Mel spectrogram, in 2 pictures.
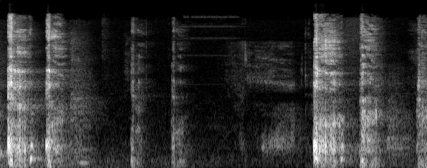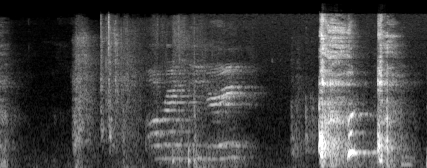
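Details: Adult woman coughing in a courtroom as jurors enter: several short, dry cough bursts with faint voices and room noise between them.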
